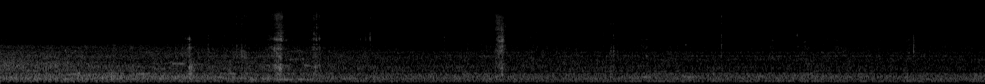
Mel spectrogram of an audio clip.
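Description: Steady outdoor background noise, with a handful of short, sharp clicks and crackles between about two and five seconds in.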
